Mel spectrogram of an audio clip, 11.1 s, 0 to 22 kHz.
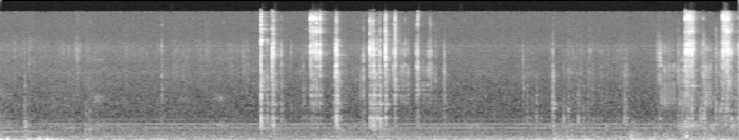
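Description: A ratchet tightens a strut mount on a 2002–2006 R53 Mini Cooper S, giving quiet irregular bursts of metallic clicks amid faint mechanical rattling and background hiss.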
